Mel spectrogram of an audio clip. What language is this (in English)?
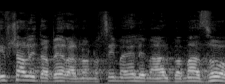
Hebrew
